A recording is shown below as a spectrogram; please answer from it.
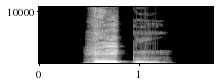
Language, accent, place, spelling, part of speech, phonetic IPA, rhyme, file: German, Germany, Berlin, hellten, verb, [ˈhɛltn̩], -ɛltn̩, De-hellten.ogg
- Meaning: inflection of hellen: 1. first/third-person plural preterite 2. first/third-person plural subjunctive II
